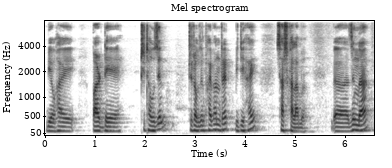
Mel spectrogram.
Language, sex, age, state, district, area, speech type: Bodo, male, 30-45, Assam, Baksa, rural, spontaneous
